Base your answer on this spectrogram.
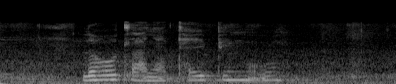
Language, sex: Southern Sotho, female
